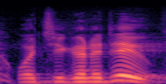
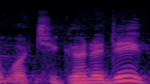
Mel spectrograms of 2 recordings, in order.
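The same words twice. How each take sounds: First: Louder, pressing worry; the fear is taking over now; panicked inner voice. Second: Hushed, anxious muttering to himself; worried inner voice. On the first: Anxious thoughts growing louder. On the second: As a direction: let the worry creep in low and soft. Anxious thoughts on the drive home. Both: Retold or imitated.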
